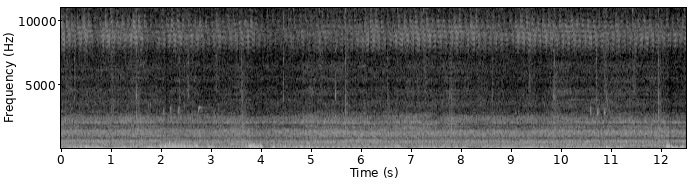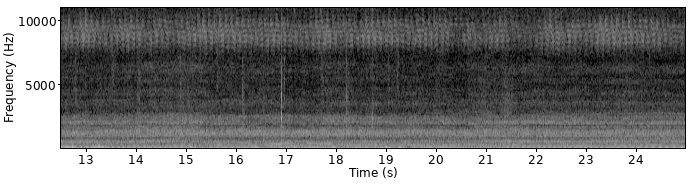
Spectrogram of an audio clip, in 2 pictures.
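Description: Water bubbles and simmers steadily in a pot.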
